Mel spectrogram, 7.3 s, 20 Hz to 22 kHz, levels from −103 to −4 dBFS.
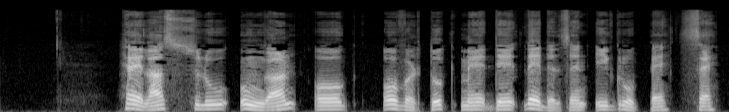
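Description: Throughout, likely HE-AAC compression, at what sounds like about 20 kbps, rebuilds the treble from copied lower bands, so s sounds turn gritty and metallic.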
